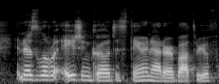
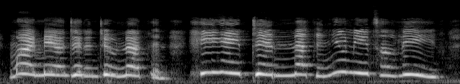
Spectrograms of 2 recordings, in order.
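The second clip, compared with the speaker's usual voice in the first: much higher, slow whiny crying protest; hammed-up sobbing defence of her man; mock tearful girlfriend; slower than usual. Drunk driver's girlfriend confronting her.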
